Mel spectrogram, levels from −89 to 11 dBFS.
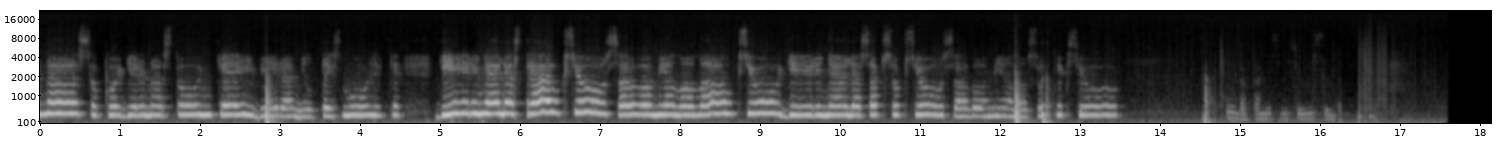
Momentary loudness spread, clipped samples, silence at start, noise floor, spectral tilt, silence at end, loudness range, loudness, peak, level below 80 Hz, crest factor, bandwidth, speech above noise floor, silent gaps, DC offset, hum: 13 LU; under 0.1%; 0 s; -53 dBFS; -7.5 dB/octave; 1.5 s; 14 LU; -21 LUFS; -4 dBFS; -46 dBFS; 18 dB; 11 kHz; 31 dB; none; under 0.1%; none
